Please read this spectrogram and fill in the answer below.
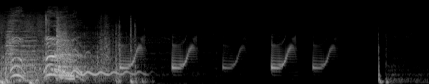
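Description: Cartoon score and comedy sound effects. Bouncy, boing-like arched notes lead into a wobbling tone, followed by four short rising pitch glides spaced about half a second apart. A single sharp click comes near the end.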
